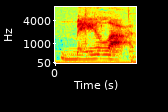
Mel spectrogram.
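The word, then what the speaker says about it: Maela: future I also love the name Mela m-a-e-l-a Mela this is a gorgeous old Celtic rooted name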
